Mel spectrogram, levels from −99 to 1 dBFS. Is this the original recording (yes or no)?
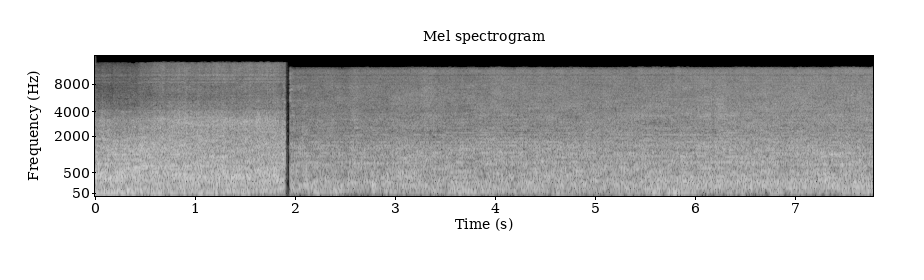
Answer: no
